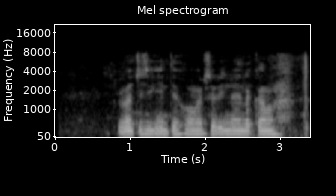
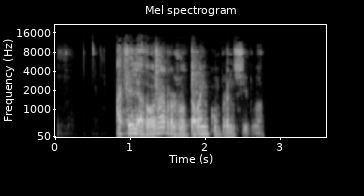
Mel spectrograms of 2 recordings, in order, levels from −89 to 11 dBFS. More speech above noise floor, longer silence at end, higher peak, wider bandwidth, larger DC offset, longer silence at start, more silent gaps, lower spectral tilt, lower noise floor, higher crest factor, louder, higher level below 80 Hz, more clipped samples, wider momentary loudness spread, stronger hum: second, 40 dB vs 73 dB; second, 0 s vs 0.85 s; second, -12 dBFS vs -2 dBFS; second, 8 kHz vs 14.5 kHz; neither; about the same, 0.85 s vs 0.8 s; neither; first, -7.5 dB/octave vs -3.5 dB/octave; second, -67 dBFS vs -89 dBFS; about the same, 18 dB vs 18 dB; second, -28 LUFS vs -16 LUFS; about the same, -58 dBFS vs -54 dBFS; neither; second, 6 LU vs 23 LU; neither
